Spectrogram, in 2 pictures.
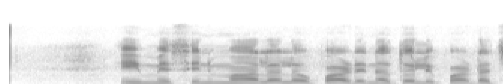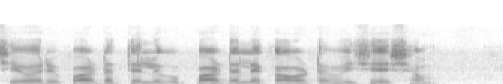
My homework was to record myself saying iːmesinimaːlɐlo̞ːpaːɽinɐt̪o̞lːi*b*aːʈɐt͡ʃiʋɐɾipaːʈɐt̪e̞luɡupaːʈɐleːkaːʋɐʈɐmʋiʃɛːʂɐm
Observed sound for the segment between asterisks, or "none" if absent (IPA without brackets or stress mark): p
